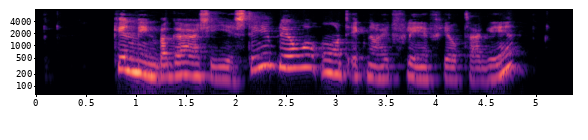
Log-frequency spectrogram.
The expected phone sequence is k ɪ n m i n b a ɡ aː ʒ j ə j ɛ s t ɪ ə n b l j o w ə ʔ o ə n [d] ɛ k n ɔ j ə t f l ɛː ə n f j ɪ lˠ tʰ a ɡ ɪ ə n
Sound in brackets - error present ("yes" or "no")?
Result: yes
